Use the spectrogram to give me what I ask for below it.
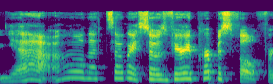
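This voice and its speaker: The voice makes very wide pitch swings against a quiet background. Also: woman. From United States, Czech immigrant family. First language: Czech. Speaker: business coach. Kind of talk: casual interview chat.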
